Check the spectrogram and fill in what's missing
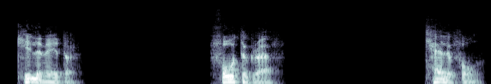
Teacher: primary stress is on the first syllable, with secondary stress on another syllable.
